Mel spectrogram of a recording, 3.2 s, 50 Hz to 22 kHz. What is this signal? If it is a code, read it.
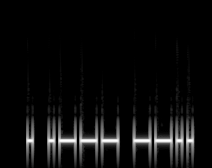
Morse code, heard as a keyed tone, about 15 wpm, 700 Hz. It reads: EJZ
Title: USA Call Sign Postfixes - 3 Letters 15wpm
